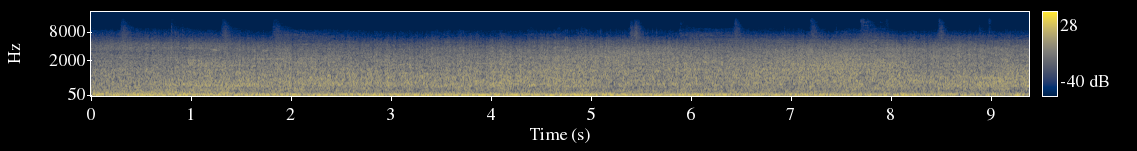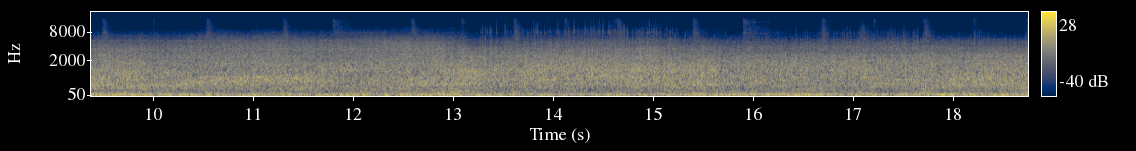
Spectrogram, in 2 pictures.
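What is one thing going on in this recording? A jet engine roars loudly and steadily.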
